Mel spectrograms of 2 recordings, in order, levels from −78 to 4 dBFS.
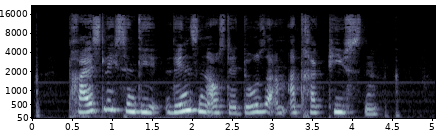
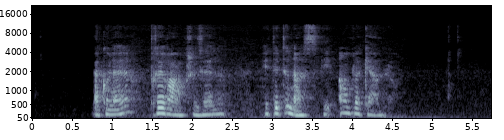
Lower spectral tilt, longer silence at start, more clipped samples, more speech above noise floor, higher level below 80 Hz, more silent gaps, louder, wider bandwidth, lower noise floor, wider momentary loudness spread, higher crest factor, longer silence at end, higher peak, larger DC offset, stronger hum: second, -4 dB/octave vs -5.5 dB/octave; second, 0.05 s vs 0.75 s; neither; second, 29 dB vs 46 dB; about the same, -54 dBFS vs -52 dBFS; neither; first, -19 LUFS vs -23 LUFS; first, 16.5 kHz vs 11.5 kHz; second, -47 dBFS vs -68 dBFS; about the same, 13 LU vs 14 LU; about the same, 16 dB vs 20 dB; second, 0.45 s vs 1.1 s; about the same, -4 dBFS vs -4 dBFS; neither; neither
